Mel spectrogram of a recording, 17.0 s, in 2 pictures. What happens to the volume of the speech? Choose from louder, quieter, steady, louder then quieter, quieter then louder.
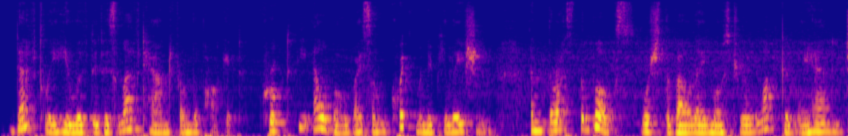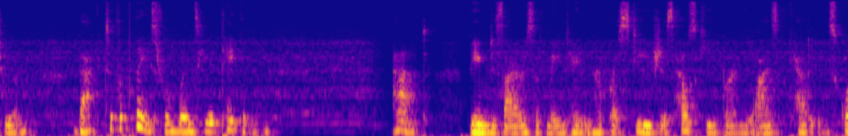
steady.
